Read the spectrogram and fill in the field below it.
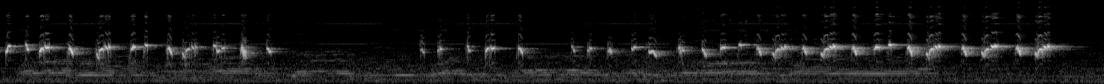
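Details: Energetic song of a sooty-headed bulbul: bursts of rapid, chattering, liquid notes, a short pause, then a longer accelerating series of bubbly rising-and-falling phrases, with faint lower tones underneath.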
